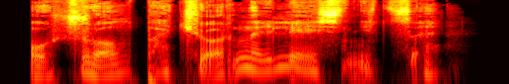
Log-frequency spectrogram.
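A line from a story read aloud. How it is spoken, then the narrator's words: Almost whispered. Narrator (Russian): почти шепотом произнесла она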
